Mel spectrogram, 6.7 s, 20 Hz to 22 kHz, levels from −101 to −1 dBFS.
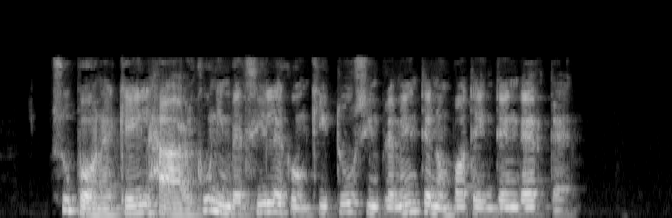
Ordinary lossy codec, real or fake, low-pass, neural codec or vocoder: MP3, 64 kbps; real; 7.2 kHz; none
